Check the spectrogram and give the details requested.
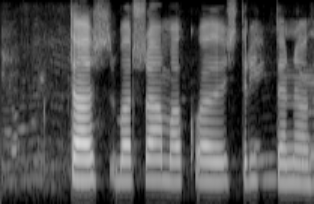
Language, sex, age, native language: Icelandic, female, 11, Icelandic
